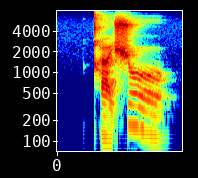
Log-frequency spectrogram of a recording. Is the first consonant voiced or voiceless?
voiceless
